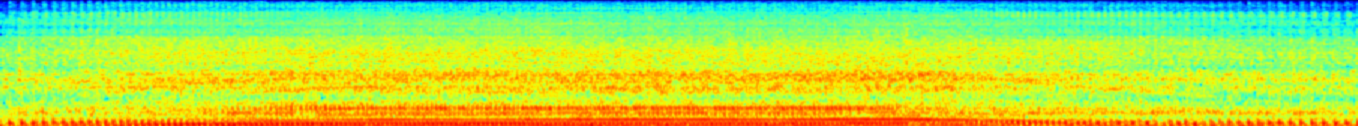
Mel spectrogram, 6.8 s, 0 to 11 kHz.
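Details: Yamaha Gear scooter (UA08A-0315) running check: smooth, even low drone with gentle rise and fall in revs, no knocks, ticks or rattles; quiet, healthy engine.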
